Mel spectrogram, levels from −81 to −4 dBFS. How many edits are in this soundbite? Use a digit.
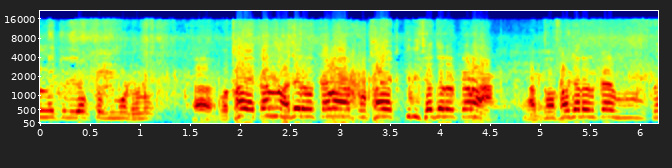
1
